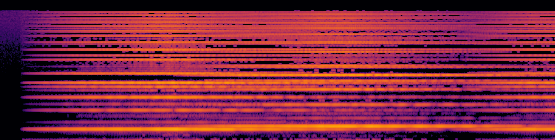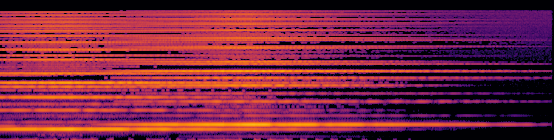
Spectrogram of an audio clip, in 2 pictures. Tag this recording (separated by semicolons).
ambience; ambient; atmosphere; background; background-sound; cinematic; dark; deep; drama; dramatic; drone; film; hollywood; horror; mood; movie; music; pad; scary; sci-fi; sfx; soundeffect; soundscape; space; spooky; suspense; thiller; thrill; trailer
